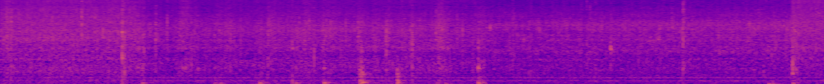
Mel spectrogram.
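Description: Crappie fillets sizzling in a hot skillet while a spatula stirs and breaks them up, with scattered scrapes and taps of the spatula against the pan over a steady hiss.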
